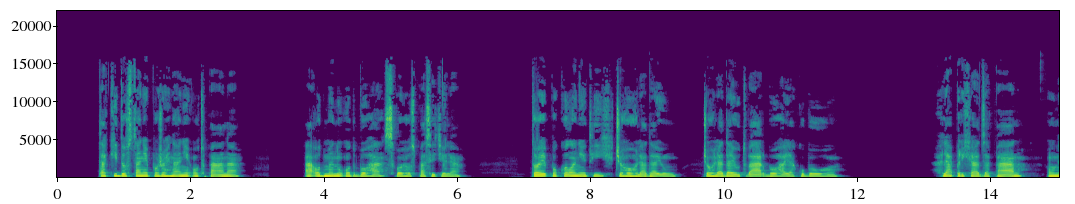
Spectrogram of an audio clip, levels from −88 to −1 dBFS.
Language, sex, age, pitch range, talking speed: Slovak, female, 20-39, 180-210 Hz, 110 wpm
